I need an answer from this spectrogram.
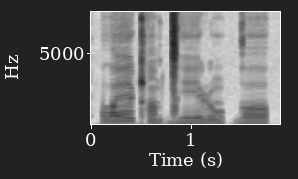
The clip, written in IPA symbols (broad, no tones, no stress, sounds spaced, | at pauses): lˠ ɛː ʈʰ ã b ɡ͡ǀ eː ɭ õ | ɡ ʌː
